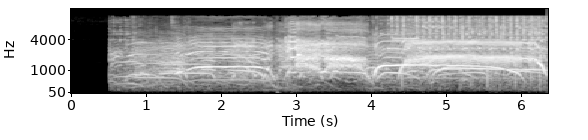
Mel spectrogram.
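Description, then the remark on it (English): A large crowd roars and screams continuously, with high-pitched shrieks and whoops layered over a dense wall of cheering that swells louder partway through, at a football game between Adrian Linaway Christian and ABS Tech. “All right, all that screaming, sorry for ABS Tech team, but play there for number 19 to pick up some yards for Adrian Linaway Christian”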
